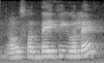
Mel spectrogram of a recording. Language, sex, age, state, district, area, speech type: Odia, female, 60+, Odisha, Mayurbhanj, rural, spontaneous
